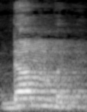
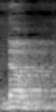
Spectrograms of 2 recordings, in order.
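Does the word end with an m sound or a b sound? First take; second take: b sound; m sound. First: The word ends with an audible b. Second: The word ends on an m sound. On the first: The speaker calls it wrong. "ये सब कुछ भी नहीं होता है" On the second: The speaker calls it right. "Silent होता है"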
